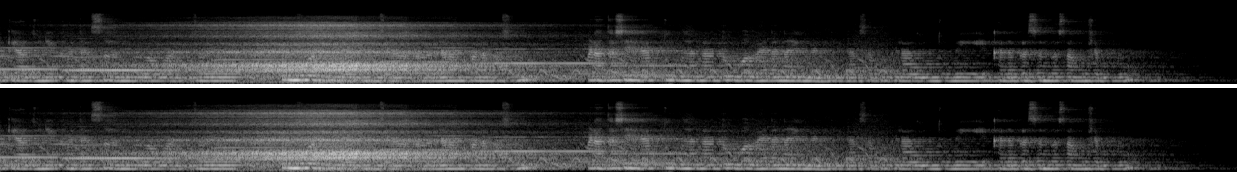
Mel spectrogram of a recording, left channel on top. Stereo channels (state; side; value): identical; both; correlation 1.00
